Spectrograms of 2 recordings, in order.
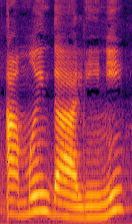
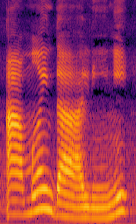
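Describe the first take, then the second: Both takes have the same delivery.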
